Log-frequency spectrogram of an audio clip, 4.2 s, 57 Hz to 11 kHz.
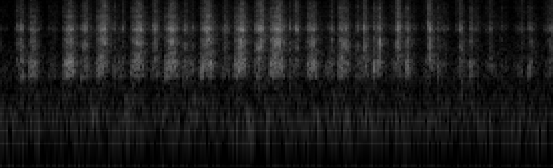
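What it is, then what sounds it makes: Scratch-art paper being scratched. A wooden stylus scratches the tree-trunk area of a flat, spiral-bound scratch-art pad of black-coated card. It makes a quick series of dry, bright scraping strokes, about four per second. The strokes are short, uneven hisses concentrated in the high range, with almost nothing below 1 kHz.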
